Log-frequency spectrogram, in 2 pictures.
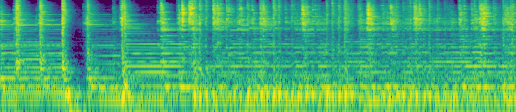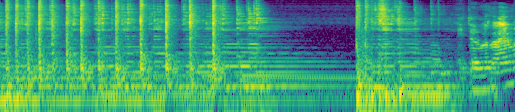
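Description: Acoustic guitar and cajon playing the close of a song: fast, strummed guitar over sharp cajon strokes. The music thins out near the end, then a final hard-struck chord about nine seconds in is left to ring.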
